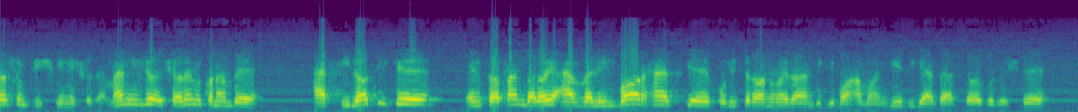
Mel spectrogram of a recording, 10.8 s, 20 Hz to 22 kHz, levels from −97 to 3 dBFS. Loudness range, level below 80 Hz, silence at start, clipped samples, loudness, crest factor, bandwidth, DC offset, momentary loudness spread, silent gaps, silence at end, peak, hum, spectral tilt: 6 LU; -54 dBFS; 0 s; under 0.1%; -13 LUFS; 14 dB; 6.6 kHz; under 0.1%; 14 LU; none; 0.3 s; 0 dBFS; none; -6 dB/octave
